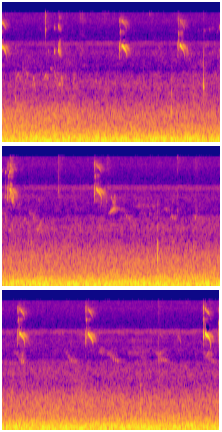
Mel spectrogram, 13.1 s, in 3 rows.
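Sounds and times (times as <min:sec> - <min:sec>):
bird chirping: 0:00.0 - 0:01.2, 0:02.3 - 0:02.6, 0:10.4 - 0:11.0, 0:12.7 - 0:13.0.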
